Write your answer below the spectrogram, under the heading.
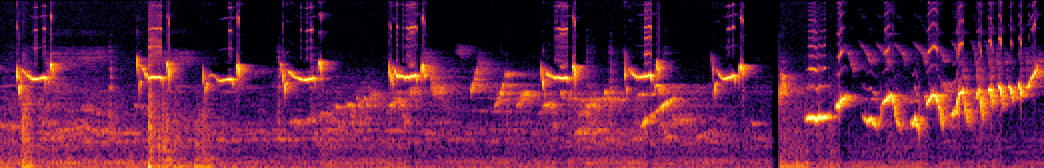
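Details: White-rumped shama song played as a provoking lure, opening with repeated short slurred whistles, then a fast climbing series of sharp chirps and whistles near the end.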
